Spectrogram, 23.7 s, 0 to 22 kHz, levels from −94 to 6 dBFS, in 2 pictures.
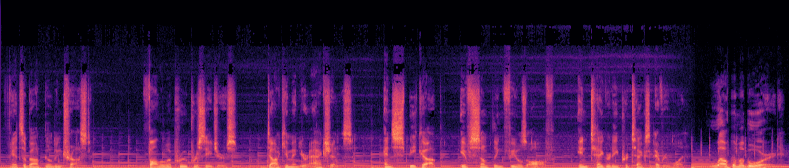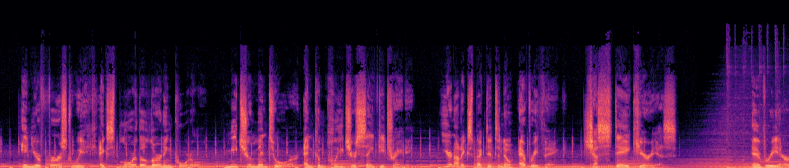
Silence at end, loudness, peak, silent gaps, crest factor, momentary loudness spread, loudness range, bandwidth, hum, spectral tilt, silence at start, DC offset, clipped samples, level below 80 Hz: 0 s; -18 LUFS; 0 dBFS; none; 18 dB; 11 LU; 2 LU; 14.5 kHz; none; -4.5 dB/octave; 0 s; under 0.1%; under 0.1%; -28 dBFS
